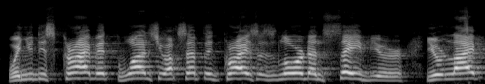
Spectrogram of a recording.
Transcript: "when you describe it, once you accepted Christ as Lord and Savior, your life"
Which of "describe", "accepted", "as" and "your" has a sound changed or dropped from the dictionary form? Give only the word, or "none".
as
